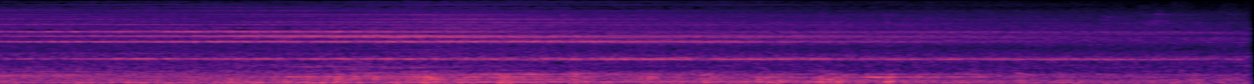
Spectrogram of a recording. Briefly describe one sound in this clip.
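An electric train rumbles as it pulls away and fades into the distance.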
